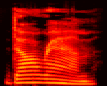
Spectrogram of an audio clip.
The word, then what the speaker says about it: دارم: Chunk it like music. E-ya-z, da-ram.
